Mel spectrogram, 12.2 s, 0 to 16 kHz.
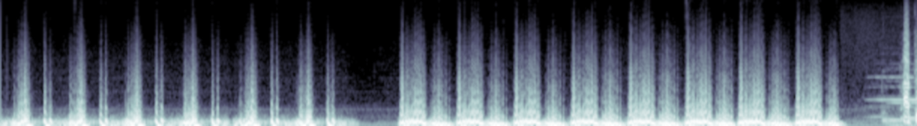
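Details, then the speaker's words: Heart murmur from a cardiac valve lesion, caused by turbulent flow: regular heartbeat around 79 a minute with a rough, filled-in sound around the beats. "pode-se encontrar ruim dos anormais que são chamados sopros os outros são vibrações decorrentes de alterações o fluxo seguro viscosidade e turbilhonamento que ocorrem principalmente nas regiões populares vamos ouvir agora os seus correspondentes as principais lesões das valvas cardíacas"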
